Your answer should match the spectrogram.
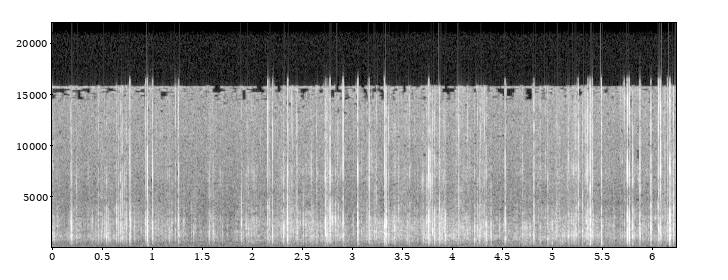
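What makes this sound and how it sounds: Long pointed nails scratch and tap an elongated oval foam sponge with a glittery surface, lying on a table, which is soft yet solid. Dense, dry crinkling scratches mix with quick, sharp clicks centered in the mid range with bright edges and almost no low end. Each tap dies away at once over a steady rustling bed.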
